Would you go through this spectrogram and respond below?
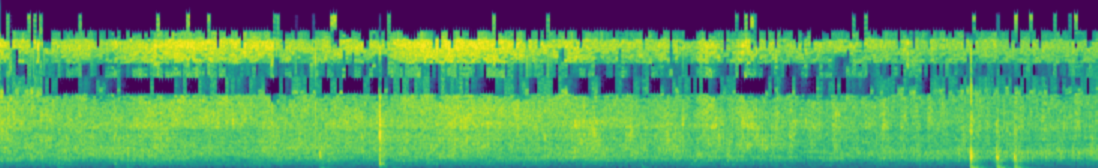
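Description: Chicken sizzles and fries steadily in a pan for chicken adobo, a loud continuous crackle with a few sharp clinks of stirring near the end.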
